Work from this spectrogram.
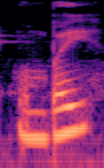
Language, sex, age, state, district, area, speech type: Dogri, female, 30-45, Jammu and Kashmir, Reasi, rural, spontaneous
